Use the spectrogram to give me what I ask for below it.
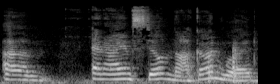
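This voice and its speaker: Speaking very slowly with an American accent, a woman uses a fairly high pitch and ordinary pitch variation. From United States. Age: 30s. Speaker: travel blogger and author. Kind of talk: interview conversation.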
